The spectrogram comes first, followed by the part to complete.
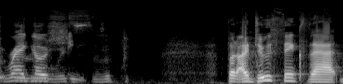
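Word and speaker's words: Legoshi: and it's redko sheet it's pronounced ruisu and bragoshi yeah it's reggo but i do think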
